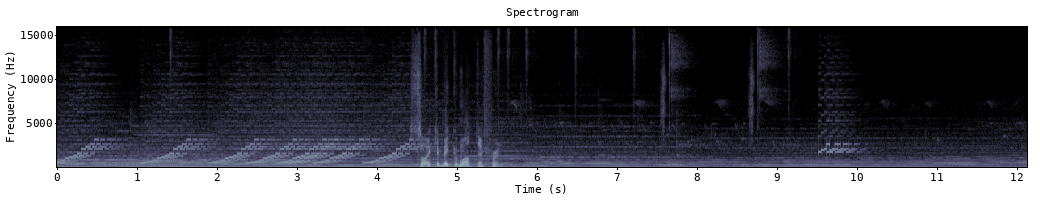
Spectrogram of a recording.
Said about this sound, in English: Notification sounds?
